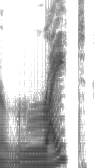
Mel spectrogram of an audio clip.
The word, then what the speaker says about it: write: When there's an R right after the W is silent, as in write.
